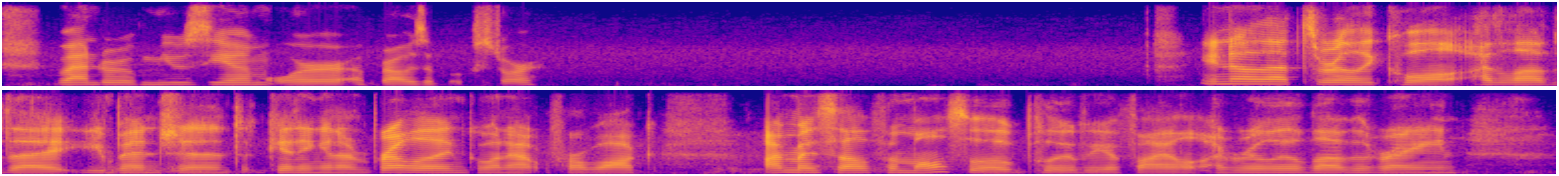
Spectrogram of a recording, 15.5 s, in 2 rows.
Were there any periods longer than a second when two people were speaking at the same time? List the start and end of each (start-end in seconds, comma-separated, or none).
none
